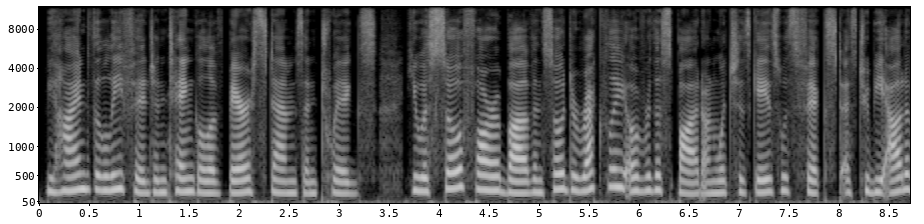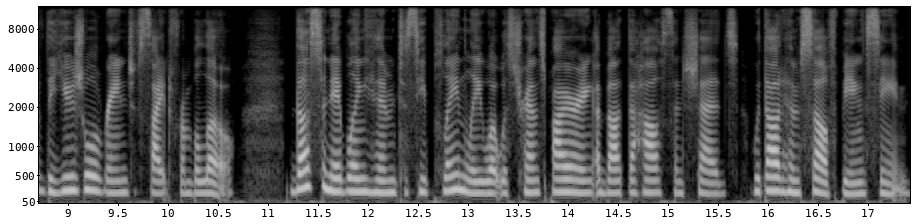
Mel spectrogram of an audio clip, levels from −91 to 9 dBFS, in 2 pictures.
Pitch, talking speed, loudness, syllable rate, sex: 220 Hz, 195 wpm, -19 LUFS, 4.8 syllables/s, female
